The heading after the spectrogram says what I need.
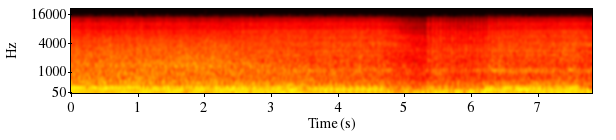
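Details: John Deere 425 riding mower, Kawasaki twin, fuel verified good: an uneven, lumpy engine that bogs and sags under load with little power. It was running on one cylinder because of a bad ignition coil.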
